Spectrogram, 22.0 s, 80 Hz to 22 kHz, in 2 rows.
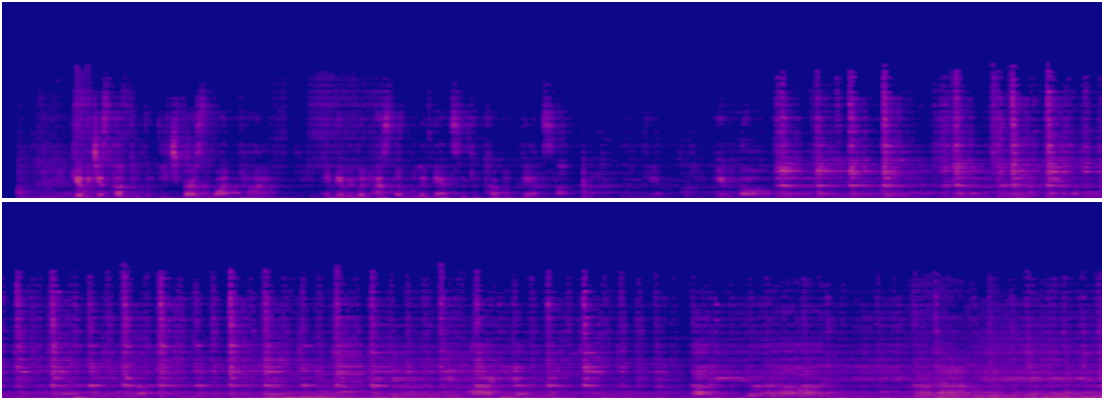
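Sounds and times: ukulele strummed: 7.7s - 22.0s
deep bass notes: 11.2s - 22.0s.

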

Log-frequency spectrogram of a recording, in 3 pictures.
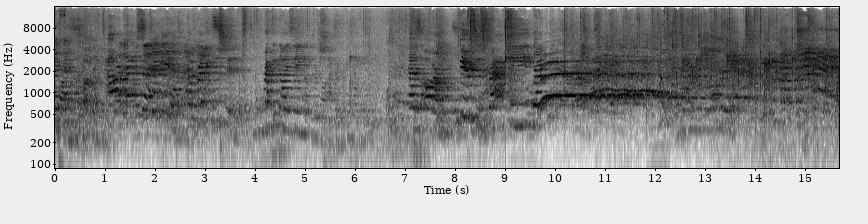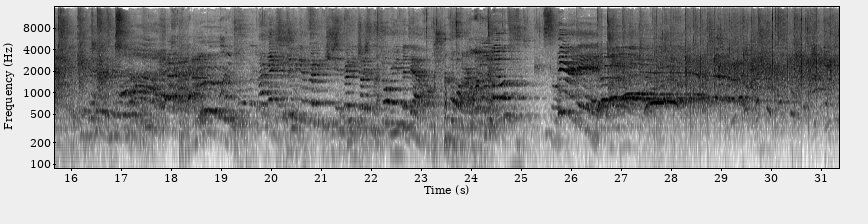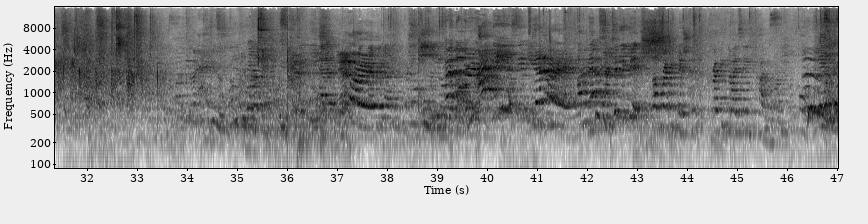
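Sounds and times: crowd applauding: 9.8s - 17.0s, 26.5s - 33.6s
children clapping: 9.9s - 17.2s, 26.5s - 33.6s.

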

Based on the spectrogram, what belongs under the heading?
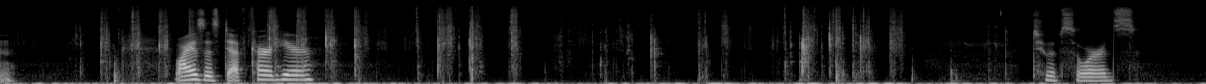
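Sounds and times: cards being shuffled: 0.2s - 9.2s.

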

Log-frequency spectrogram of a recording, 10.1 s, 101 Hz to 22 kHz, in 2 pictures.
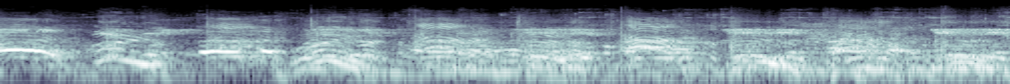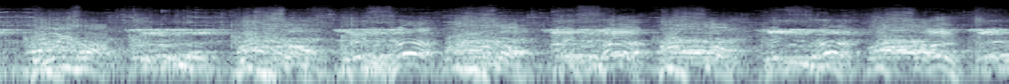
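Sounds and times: people chanting in unison: 0.0s - 10.0s.

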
